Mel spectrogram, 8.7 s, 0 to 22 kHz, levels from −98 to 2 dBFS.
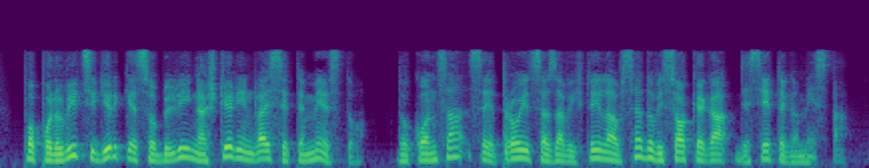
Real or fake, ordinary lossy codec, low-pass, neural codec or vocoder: fake; none; 7.2 kHz; codec, 16 kHz, 0.5 kbps, X-Codec, WavLM features, trained on Multilingual LibriSpeech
